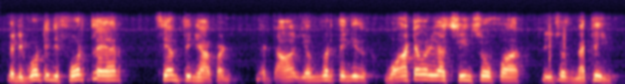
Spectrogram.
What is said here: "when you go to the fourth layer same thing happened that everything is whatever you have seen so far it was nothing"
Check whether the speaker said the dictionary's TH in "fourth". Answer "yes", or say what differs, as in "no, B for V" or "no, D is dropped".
no, T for TH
